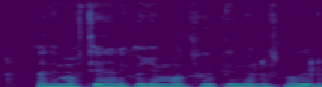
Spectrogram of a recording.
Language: Spanish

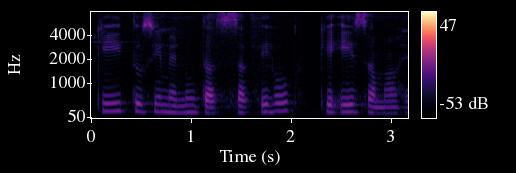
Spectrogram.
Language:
Punjabi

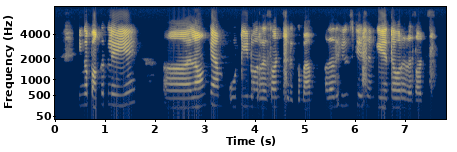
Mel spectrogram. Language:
Tamil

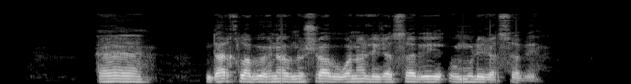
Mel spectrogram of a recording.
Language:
Dargwa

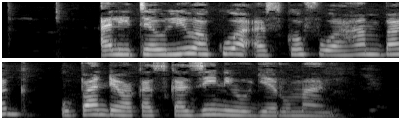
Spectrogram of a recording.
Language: Swahili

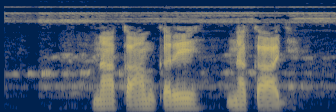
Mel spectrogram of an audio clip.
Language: Goaria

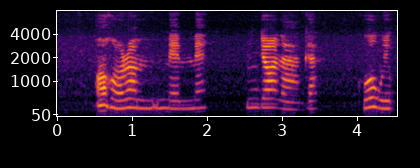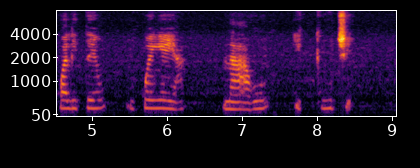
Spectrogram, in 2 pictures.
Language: Igbo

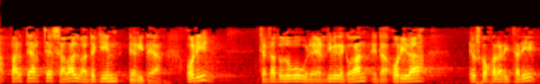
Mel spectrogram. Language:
Basque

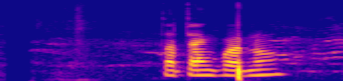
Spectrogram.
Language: Nepali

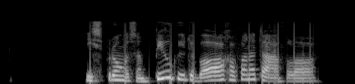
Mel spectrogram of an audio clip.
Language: Western Frisian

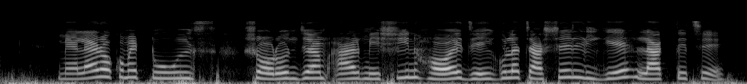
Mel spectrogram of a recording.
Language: Bangla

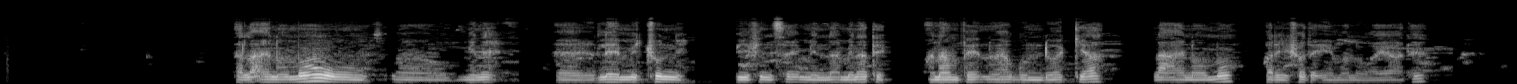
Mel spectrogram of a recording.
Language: Sidamo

